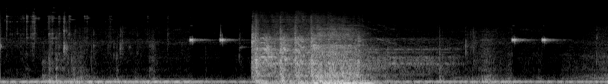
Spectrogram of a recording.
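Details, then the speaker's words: A few light clicks, then one second of cranking that briefly catches and dies, a reluctant start. This 2006 Sea-Doo Sportster sat about two years; the old gas is suspected and the tank is to be drained. "got to love old gas better okay so we know that it runs really the next thing that we're going to have to do is probably drain most if not all of the full tank of gas that we have and it should start right up"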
